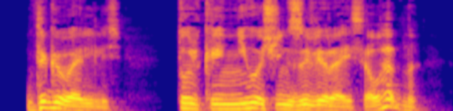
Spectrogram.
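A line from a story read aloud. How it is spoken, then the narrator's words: Laughing. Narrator (Russian): рассмеялся я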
